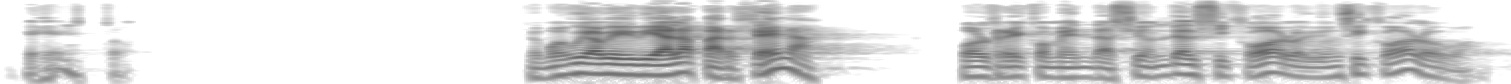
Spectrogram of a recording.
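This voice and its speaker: An older man delivering a Sunday sermon, his voice swelling on emphatic lines and dropping low as he tells a personal story. His pitch sits in a plain middle range. The sound rings with a long reverb tail from a large church hall. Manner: preaching with swings between loud emphatic lines and quiet storytelling. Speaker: pastor.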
